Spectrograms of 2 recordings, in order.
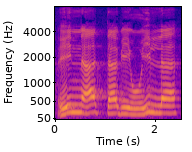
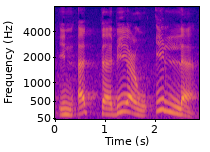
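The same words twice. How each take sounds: First: The glottal stops are slurred and unclear. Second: Each glottal stop is clearly pronounced. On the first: The speaker calls it wrong. "Jangan kita sebut macam ni ... tak jelas" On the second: The speaker calls it right.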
